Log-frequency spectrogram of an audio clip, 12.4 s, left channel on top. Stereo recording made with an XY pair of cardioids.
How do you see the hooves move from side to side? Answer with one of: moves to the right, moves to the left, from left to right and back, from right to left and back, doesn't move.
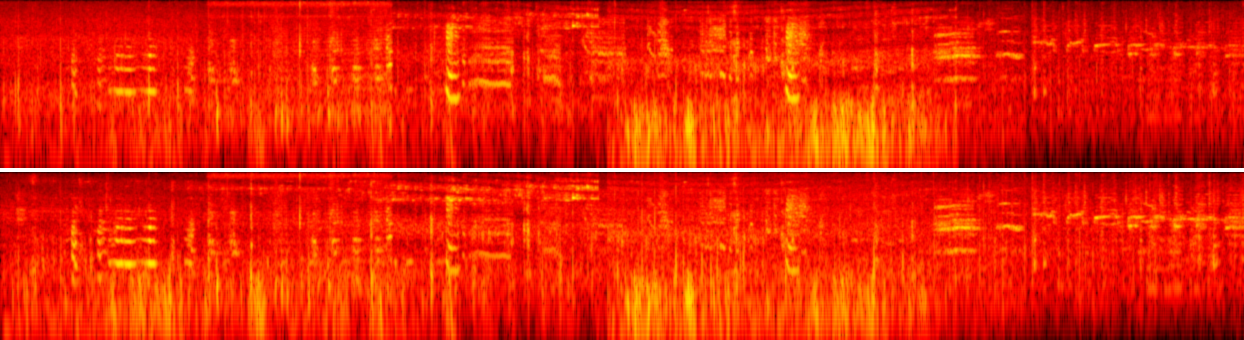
moves to the left.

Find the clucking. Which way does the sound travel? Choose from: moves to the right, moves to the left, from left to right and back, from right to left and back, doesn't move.
from right to left and back.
